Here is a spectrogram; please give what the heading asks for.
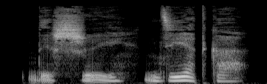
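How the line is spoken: Hoarse whisper in ear. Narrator (Russian): хрипло прошептал он мне на ухо

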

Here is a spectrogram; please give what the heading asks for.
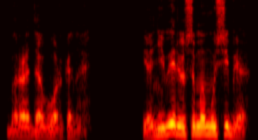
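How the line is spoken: Warrior's growl. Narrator (Russian): рыкнул воин

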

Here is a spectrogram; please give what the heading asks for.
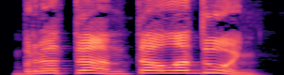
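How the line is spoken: Shouted. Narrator (Russian): крикнул он

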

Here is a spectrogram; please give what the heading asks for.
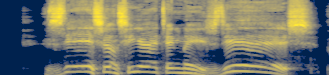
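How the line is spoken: Yelled. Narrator (Russian): заорал в атриуме мир Арзал

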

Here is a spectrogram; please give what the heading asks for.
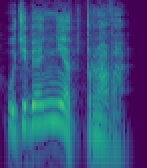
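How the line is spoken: Dismissive snort. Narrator (Russian): гном хмыкнул

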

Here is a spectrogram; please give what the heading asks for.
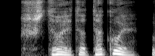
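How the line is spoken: Breathless exhale. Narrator (Russian): выдохнул я

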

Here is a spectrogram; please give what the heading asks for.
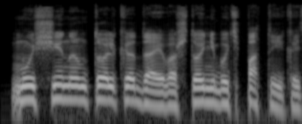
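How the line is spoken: Calm agreement. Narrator (Russian): спокойно поддакнула Дагна

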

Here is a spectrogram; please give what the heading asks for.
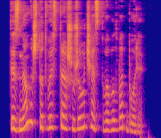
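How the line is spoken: Plain question. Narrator (Russian): спросила Аби

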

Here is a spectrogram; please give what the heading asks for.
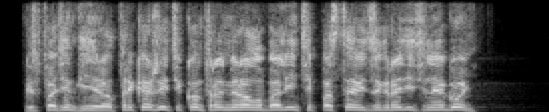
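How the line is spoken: Panicked outburst. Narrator (Russian): Окончательно теряя самообладание, выкрикнул

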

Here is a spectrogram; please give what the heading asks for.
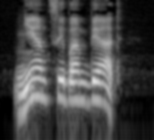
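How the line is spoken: Shouting. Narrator (Russian): закричал дежурный

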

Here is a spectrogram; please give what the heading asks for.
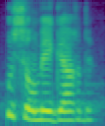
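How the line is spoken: Curt tone. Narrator (French): d'un ton bref

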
